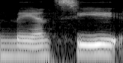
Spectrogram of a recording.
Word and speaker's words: Mansi: You know what's crazy here, is that some of these photographs have the Mansi, am I saying that correctly, indigenous group.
